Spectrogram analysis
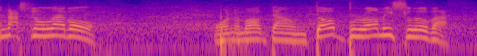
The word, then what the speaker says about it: Dobromyslova: level one a markdown dub Bahrami Slovak rhymes with bossa nova so we're going around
